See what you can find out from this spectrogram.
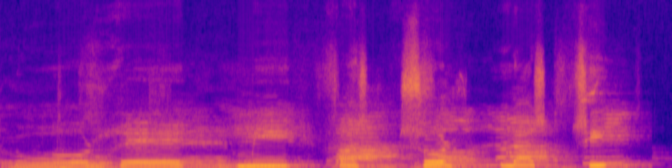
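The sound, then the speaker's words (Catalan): A group of children vocally imitating the midday bells of the Tower of Pisa, chanting a series of sustained, ringing tones in a steady rhythm, rising and falling in pitch like tolling bells. “Sí, a veure, imaginem-nos que és migdia, sonen les campanes de la torre, a veure si entre tots podem fer el so de les campanes de la Torre de Pisa.”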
